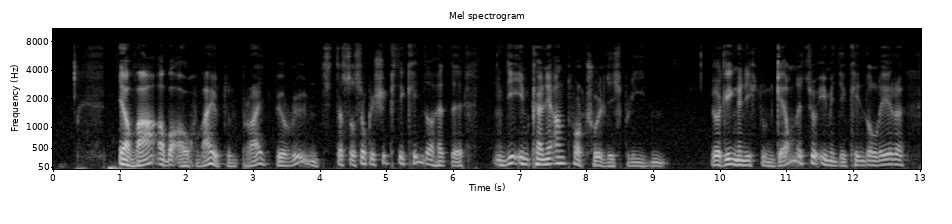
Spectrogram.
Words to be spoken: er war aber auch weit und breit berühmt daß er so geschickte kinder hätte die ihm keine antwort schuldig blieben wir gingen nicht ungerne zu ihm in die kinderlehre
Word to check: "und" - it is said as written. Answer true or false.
true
